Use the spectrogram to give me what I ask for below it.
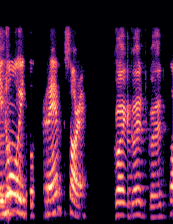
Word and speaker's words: noi: and coaches saying this, for a lot of people they make it rhyme with the English word boy. Mm-hmm. See, so they say noi, right?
